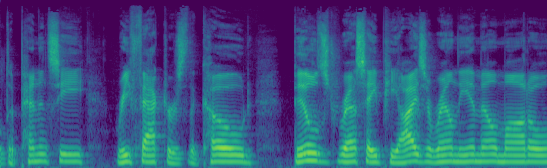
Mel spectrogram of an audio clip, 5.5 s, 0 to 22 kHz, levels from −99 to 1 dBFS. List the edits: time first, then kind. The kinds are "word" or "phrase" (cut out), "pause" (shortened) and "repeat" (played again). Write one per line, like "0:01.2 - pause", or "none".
none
